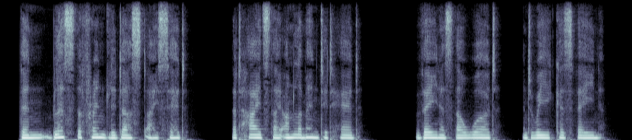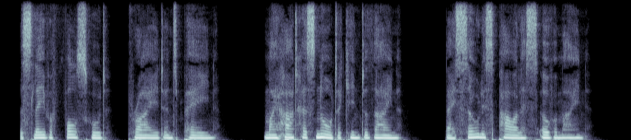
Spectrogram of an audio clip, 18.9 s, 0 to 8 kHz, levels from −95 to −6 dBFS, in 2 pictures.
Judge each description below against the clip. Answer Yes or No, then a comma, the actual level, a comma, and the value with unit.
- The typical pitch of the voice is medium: Yes, medium, 155 Hz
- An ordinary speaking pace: No, slow, 125 wpm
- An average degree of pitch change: No, narrow, 1.4 semitones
